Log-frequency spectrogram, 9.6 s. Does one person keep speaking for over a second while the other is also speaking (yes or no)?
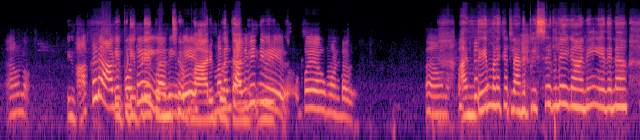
yes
